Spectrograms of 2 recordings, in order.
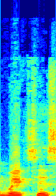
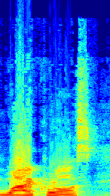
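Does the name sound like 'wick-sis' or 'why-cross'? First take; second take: wick-sis; why-cross. First: The name sounds like 'wick-sis'. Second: The name sounds like 'why-cross'. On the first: The speaker calls it wrong. "Some say" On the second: The speaker calls it right. "Y-Cross is actually the correct pronunciation"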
